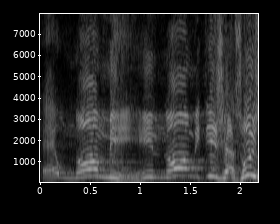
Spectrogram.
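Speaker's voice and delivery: rising shout at the brother; scolding shout. Retold or imitated. Preacher yelling at a brother to cast out the demon. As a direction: yell the correction and build to the name of Jesus.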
